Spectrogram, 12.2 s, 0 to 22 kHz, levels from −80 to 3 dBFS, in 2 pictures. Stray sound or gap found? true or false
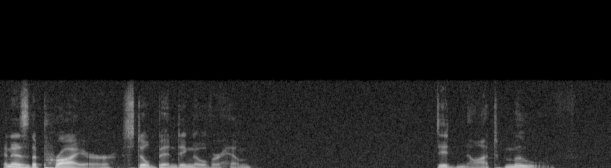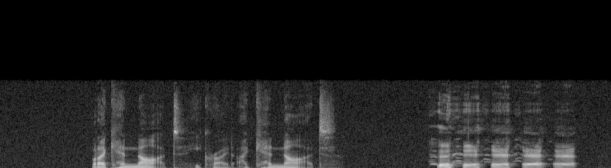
true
